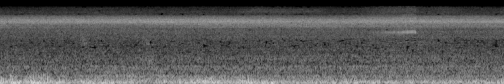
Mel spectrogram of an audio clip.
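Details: Cicadas in midsummer during a nationwide heatwave, a steady high-pitched continuous hiss-like drone held without a break, under strong low rumbling wind or traffic noise.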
